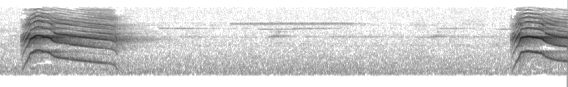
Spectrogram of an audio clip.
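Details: Roadside hawk giving two drawn-out, nasal, downslurred screams about four seconds apart, each close to a second long, with faint thin tones in the quiet gap between them.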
